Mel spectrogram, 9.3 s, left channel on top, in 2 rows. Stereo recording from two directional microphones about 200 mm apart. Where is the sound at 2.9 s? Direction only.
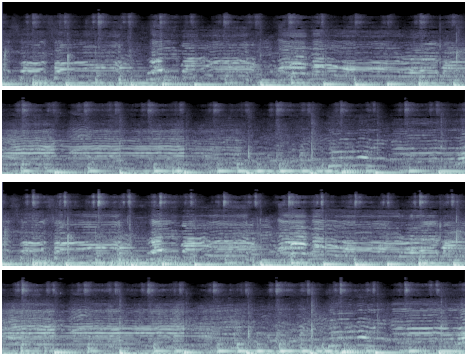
30° right (ahead or behind).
